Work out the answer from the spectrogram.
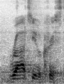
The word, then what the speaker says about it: Ratio Christi: He works with students at Colorado State University and Ratio Christi. Am I saying that right? Yeah, Ratio Christi is how we should pronounce it.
